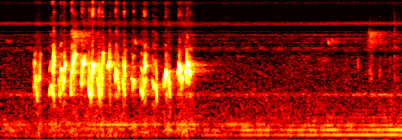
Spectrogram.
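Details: Streak-eared bulbul trapping lure: a fast, excited burst of about fifteen sharp, chattering chirps packed into two seconds, then silence apart from a low steady hum.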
